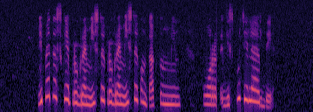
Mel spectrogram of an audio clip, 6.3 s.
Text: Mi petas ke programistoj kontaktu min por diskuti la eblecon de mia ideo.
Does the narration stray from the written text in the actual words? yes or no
yes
